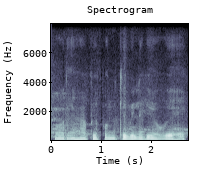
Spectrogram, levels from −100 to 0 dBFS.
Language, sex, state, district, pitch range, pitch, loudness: Hindi, male, Uttar Pradesh, Saharanpur, 90-95 Hz, 90 Hz, -18 LUFS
